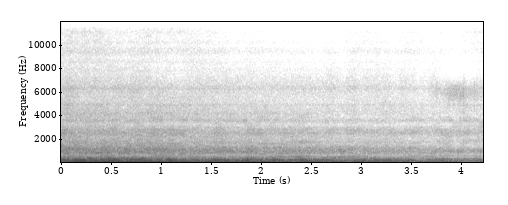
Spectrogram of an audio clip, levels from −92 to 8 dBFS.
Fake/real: fake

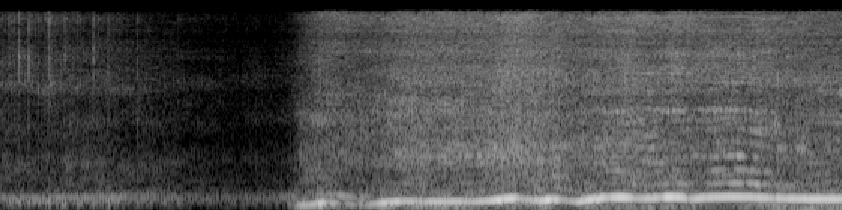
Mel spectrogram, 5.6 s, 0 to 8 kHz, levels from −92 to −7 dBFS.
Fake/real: fake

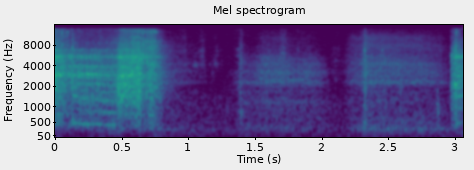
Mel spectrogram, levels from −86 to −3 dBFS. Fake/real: real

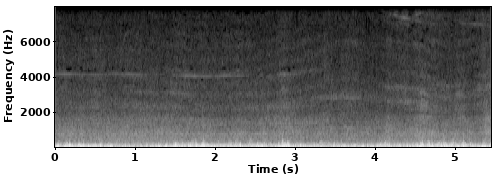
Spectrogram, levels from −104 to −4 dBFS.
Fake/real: real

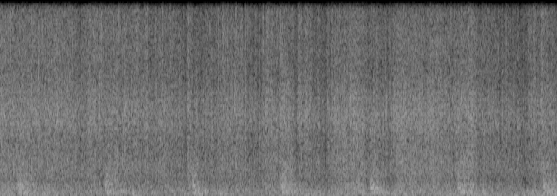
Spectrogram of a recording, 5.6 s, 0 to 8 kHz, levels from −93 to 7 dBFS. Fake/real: real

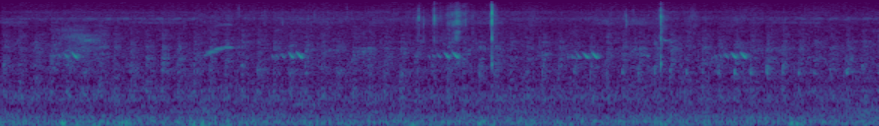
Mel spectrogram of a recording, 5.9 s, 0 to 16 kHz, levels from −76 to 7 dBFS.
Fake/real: real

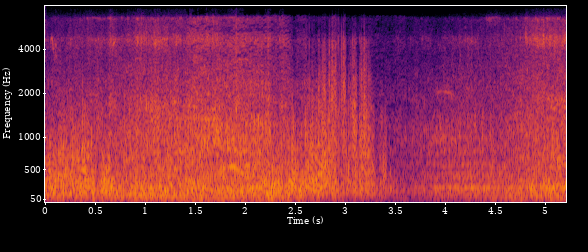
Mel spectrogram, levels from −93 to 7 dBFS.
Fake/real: real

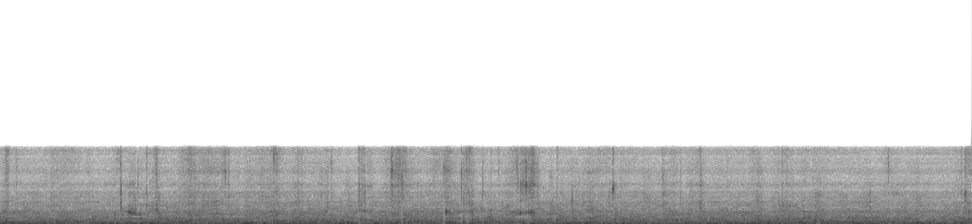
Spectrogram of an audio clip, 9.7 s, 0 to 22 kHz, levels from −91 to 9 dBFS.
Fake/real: fake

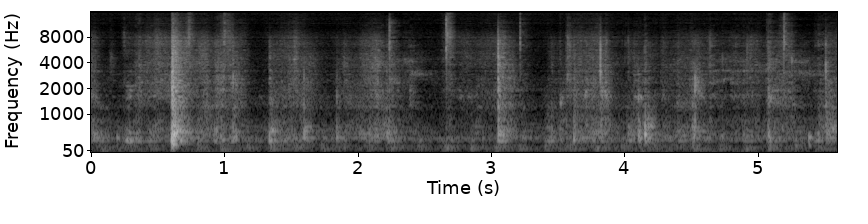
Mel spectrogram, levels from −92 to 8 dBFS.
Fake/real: fake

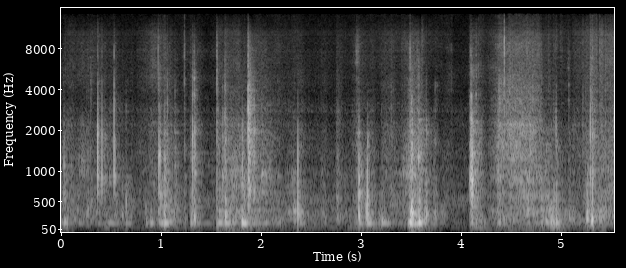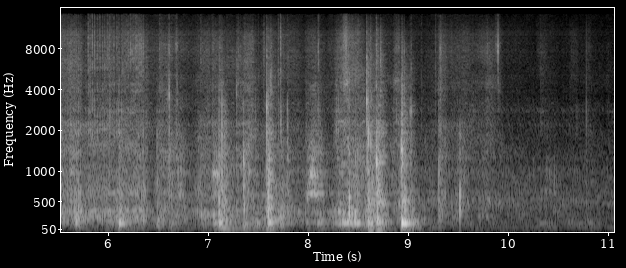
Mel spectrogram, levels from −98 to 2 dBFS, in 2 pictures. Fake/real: fake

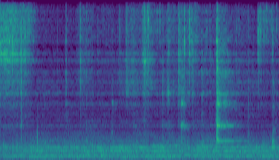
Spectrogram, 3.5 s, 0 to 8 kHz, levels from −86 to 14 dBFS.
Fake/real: fake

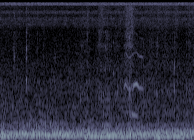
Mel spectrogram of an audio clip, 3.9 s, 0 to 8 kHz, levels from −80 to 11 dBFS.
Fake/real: real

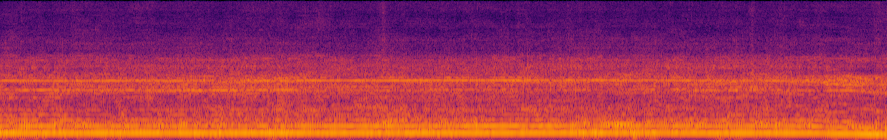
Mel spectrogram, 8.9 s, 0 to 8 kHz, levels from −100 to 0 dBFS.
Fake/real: fake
